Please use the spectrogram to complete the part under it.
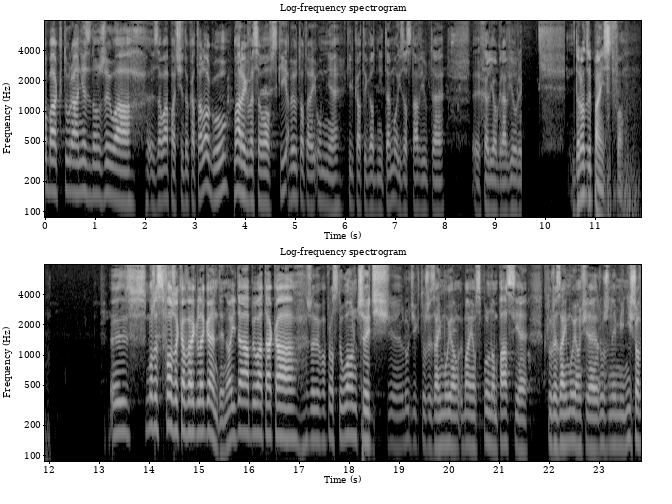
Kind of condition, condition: setting, busy venue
